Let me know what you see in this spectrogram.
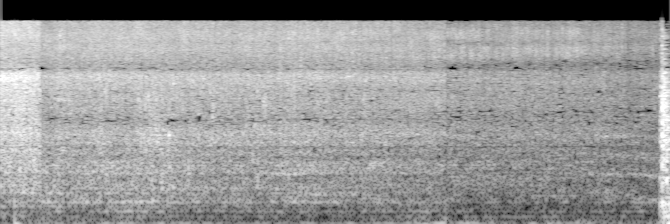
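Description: Tomatoes and green chillies sizzling in oil in a frying pan. The hiss drops suddenly just after the start and then fades steadily. Near the end comes a sharp knock of cookware, the lid going onto the pan.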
